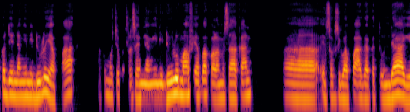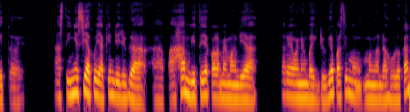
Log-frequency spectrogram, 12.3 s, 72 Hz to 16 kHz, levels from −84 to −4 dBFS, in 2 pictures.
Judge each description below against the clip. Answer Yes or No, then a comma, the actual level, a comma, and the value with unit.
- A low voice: No, medium, 150 Hz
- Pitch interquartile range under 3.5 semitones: Yes, narrow, 2.6 semitones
